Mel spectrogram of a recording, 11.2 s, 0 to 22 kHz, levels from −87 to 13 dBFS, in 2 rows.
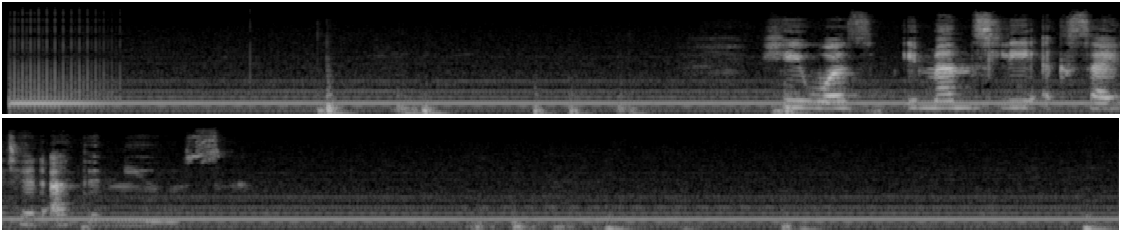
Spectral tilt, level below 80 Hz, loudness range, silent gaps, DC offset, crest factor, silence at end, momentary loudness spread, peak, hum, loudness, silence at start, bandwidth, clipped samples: -3 dB/octave; -50 dBFS; 15 LU; none; under 0.1%; 26 dB; 0 s; 18 LU; -4 dBFS; none; -28 LUFS; 0.05 s; 15.5 kHz; under 0.1%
